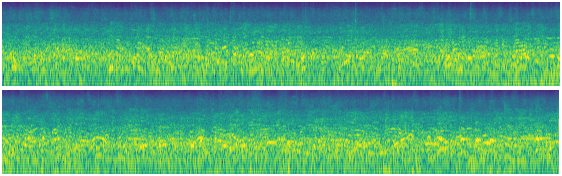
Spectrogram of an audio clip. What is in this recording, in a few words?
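noise of people, old town; skachat zvuki starogo goroda; stg shum liudey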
